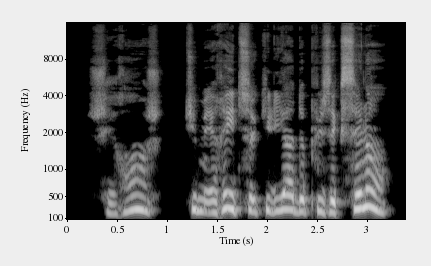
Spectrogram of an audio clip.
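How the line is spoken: Father exclaiming. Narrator (French): s'écria le père

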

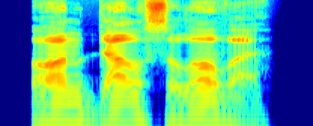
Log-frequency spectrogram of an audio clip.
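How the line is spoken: Angry. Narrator (Russian): сердито произнес Вернидуб

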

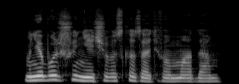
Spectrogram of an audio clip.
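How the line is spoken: Cold reply. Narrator (Russian): холодно ответил он

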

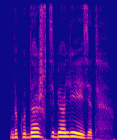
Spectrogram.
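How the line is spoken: Grumbling. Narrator (Russian): проворчала Лера

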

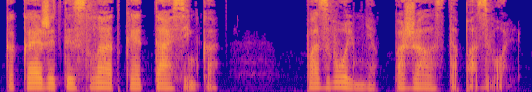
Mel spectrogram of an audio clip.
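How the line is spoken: Trembling, hoarse low moaning. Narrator (Russian): Она дрожит и хрипло постанывает своим низким голосом, как кошечка

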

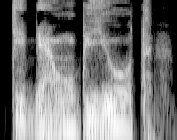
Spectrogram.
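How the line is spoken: Hoarse young woman. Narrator (Russian): прохрипела девушка

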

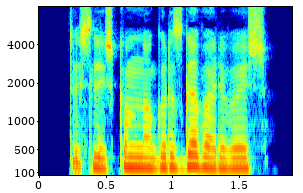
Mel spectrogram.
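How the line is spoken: Cold remark. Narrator (Russian): холодно заметил император

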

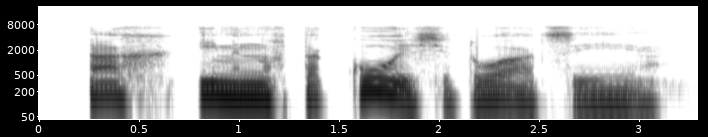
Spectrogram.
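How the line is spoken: Thoughtful drawl. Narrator (Russian): задумчиво протянул князь

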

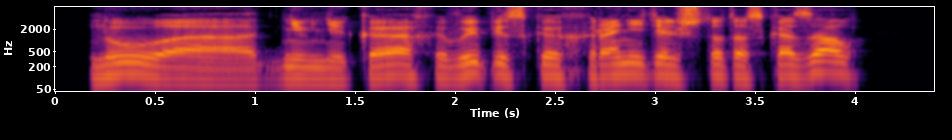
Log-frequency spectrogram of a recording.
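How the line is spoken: Plain. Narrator (Russian): спросил капитан-лейтенант

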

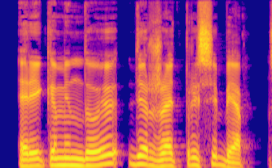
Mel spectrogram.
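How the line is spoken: Plain. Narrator (Russian): сказал корабль

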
